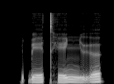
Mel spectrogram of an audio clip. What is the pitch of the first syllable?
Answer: rising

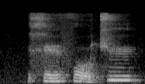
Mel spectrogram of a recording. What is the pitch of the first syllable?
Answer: rising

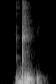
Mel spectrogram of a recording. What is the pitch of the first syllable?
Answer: low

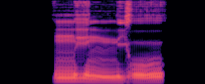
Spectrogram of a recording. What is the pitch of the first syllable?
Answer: falling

